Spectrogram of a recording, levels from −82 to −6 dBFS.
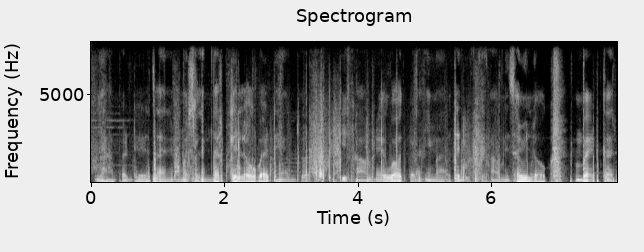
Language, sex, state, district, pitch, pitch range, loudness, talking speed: Hindi, male, Odisha, Malkangiri, 115 Hz, 105-115 Hz, -17 LUFS, 120 wpm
